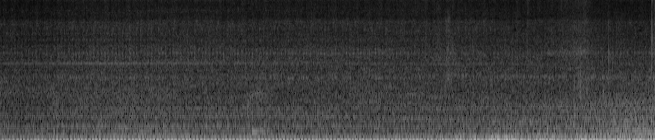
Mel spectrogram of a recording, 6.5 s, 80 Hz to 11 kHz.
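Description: Hyundai iX35's 1.7-litre four-cylinder diesel engine idling steadily, a low, even rumble.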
